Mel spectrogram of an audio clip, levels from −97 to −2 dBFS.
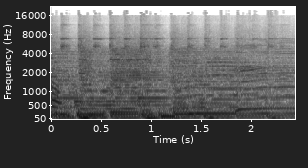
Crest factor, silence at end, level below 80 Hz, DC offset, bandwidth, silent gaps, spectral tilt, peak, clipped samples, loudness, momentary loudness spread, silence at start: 10 dB; 0 s; -22 dBFS; under 0.1%; 18 kHz; none; -5.5 dB/octave; -4 dBFS; under 0.1%; -15 LUFS; 4 LU; 0 s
